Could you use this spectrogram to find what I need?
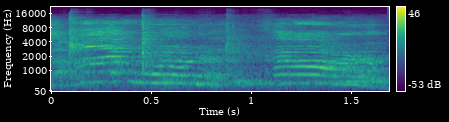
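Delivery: put-on loud, high-pitched child's demand; imitated kid. Kid answering Santa's Christmas question, high and loud. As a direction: blurt it out like an eager child. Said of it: "kids would come up".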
